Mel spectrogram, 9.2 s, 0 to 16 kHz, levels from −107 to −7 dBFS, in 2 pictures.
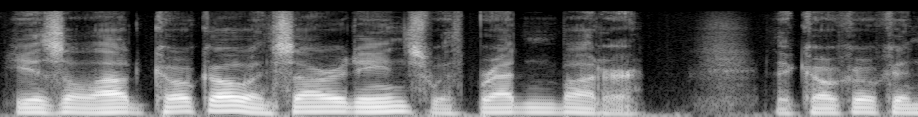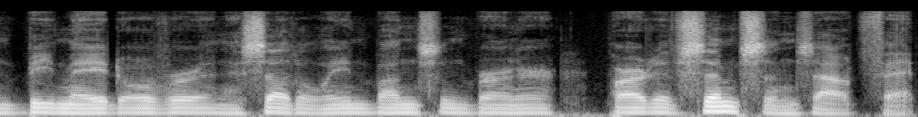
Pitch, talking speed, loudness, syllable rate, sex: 95 Hz, 150 wpm, -18 LUFS, 4.9 syllables/s, male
